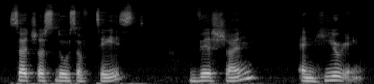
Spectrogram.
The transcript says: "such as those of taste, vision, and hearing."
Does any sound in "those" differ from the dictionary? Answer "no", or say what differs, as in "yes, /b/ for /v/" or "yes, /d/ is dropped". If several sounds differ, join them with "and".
yes, /s/ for /z/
